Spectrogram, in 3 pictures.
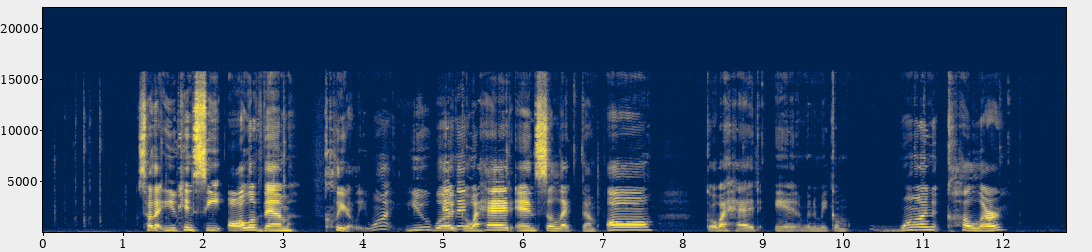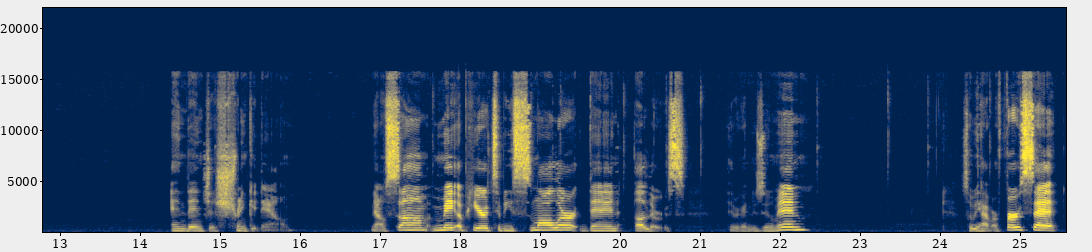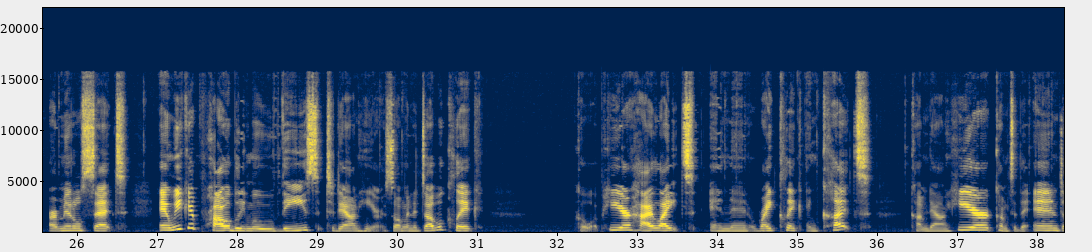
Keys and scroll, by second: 0.0-1.3 typing, 0.0 Right, 1.0 Right, 2.3 Right, 2.6 space.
